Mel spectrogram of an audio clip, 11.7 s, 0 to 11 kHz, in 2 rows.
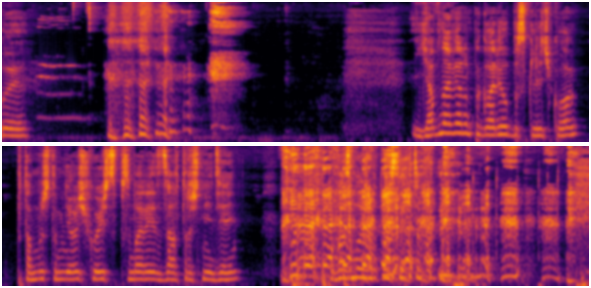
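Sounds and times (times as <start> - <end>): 
speech: 0.0 - 0.4, 1.0 - 2.4, 4.1 - 11.7
cat meowing: 0.2 - 1.0
laughter: 1.0 - 2.4, 8.7 - 11.7.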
